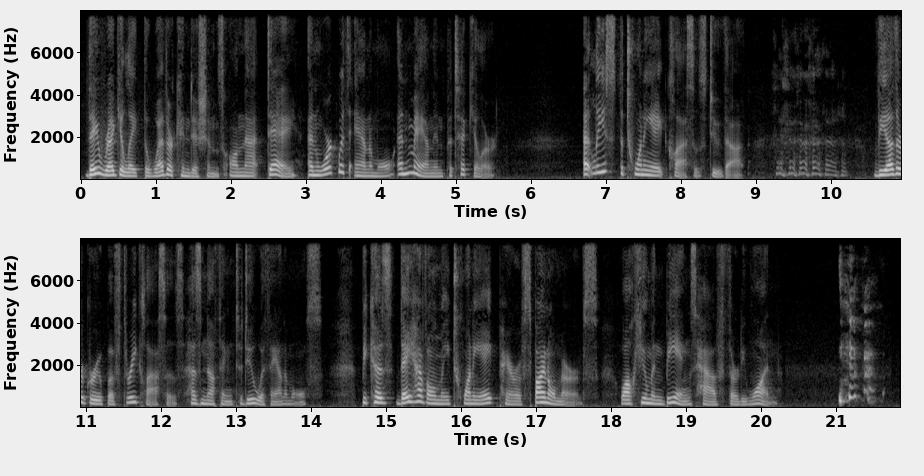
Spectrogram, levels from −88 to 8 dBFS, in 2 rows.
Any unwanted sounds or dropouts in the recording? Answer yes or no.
yes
